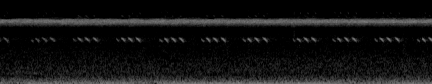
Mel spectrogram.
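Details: Rapid cricket chirps in rhythmic bursts of a few pulses, around two each second, over a sustained high-pitched insect drone and low rumble.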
